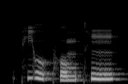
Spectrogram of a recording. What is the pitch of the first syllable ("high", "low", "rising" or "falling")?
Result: falling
